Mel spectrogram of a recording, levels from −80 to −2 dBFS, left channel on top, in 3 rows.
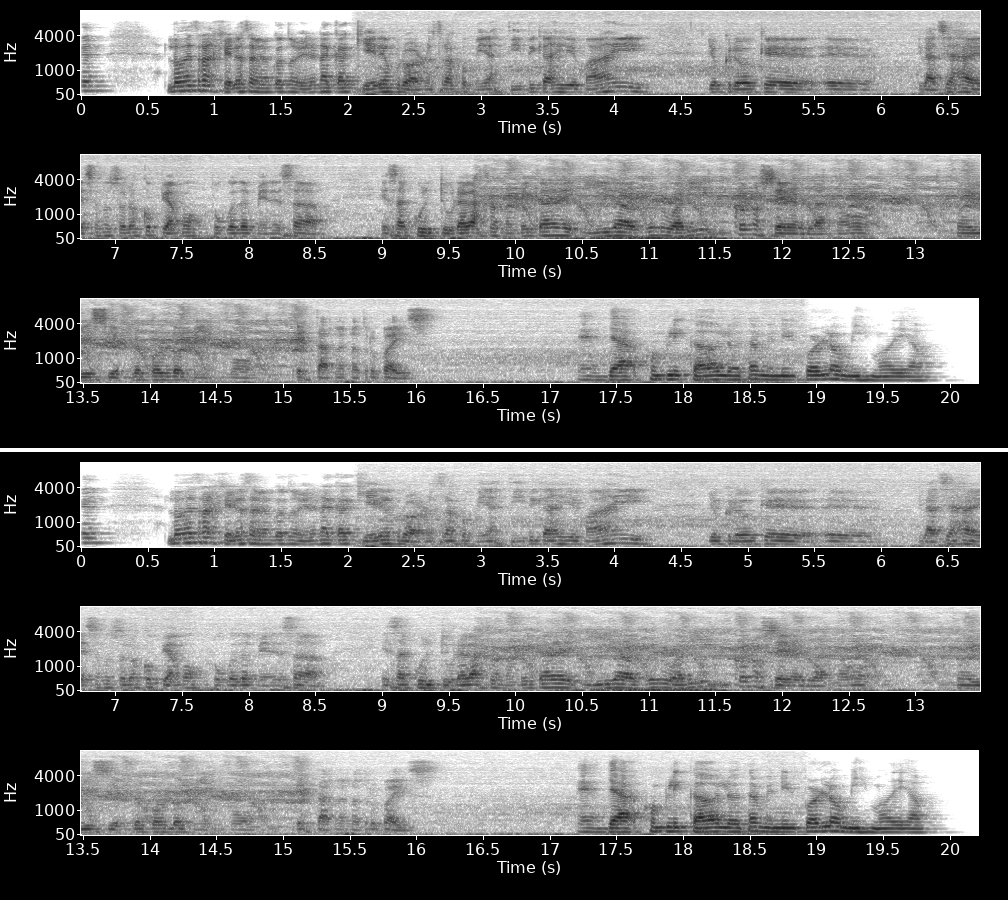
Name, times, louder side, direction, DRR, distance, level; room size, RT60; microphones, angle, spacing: voice 1, 0.0-6.0 6.3-12.9 13.3-16.1, left 3 dB, 65° left, 5 dB, 0.7 m, -25 dB
sound 1, 2.0-18.9, left 1 dB, 30° left, 1.1 m, -32 dB
sound 2, 9.7-15.2, left 4 dB, 90° left, 0.9 m, -28 dB
voice 2, 17.2-19.8, right 2 dB, 25° right, 5 dB, 0.4 m, -20 dB
4.0 x 2.3 x 3.4 m, 0.34 s
head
